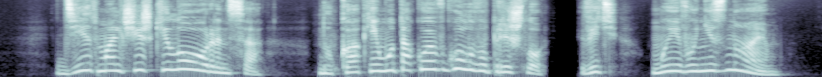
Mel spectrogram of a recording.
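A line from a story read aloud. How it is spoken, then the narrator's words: Exclamation. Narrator (Russian): воскликнула Мэг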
